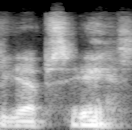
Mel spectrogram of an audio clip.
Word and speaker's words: Yepsy: Wait, oh, Pep is in the chat and Yipsy. What up? Yes. Notorious Titan player, Yepsy. sorry, He likes for it to be pronounced Yepsy.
